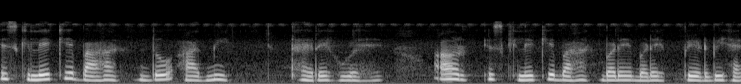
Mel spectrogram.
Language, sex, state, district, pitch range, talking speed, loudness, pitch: Hindi, female, Uttar Pradesh, Hamirpur, 190-220 Hz, 145 wpm, -17 LUFS, 200 Hz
